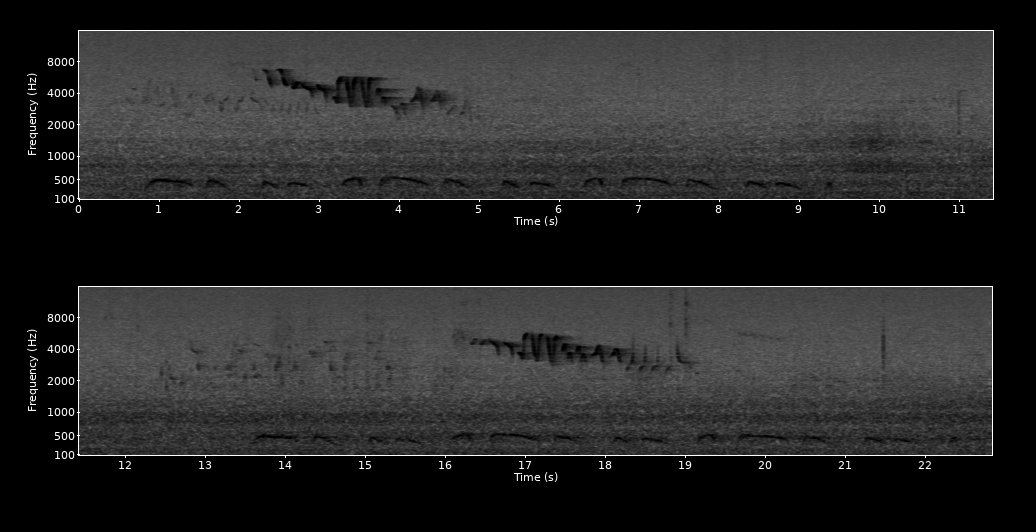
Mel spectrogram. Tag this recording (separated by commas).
Animal, Bird, Wild animals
